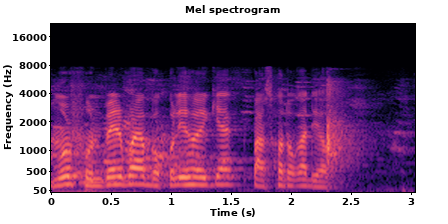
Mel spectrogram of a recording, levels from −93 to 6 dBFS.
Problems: constant background noise, background conversations at intervals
